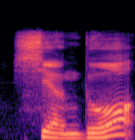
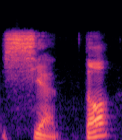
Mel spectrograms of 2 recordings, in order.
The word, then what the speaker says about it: 显得: 이거 성조가 어떻게 되죠? 显得 아닙니다. 경성이에요. 발음 따라오세요. 显得. 이 발음을 제가 대학에서 강의하다 보면 어려운가 봐요. 이 발음이 꼭 그렇게 이성의 느낌을 집어넣더라고요. 显得 이러시면 안 되고요. 그 앞쪽에 있는 시엔만 아래로 뚝 떨어뜨리세요.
